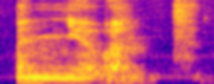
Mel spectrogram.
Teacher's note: If you add the vant suffix, the long a shortens to a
